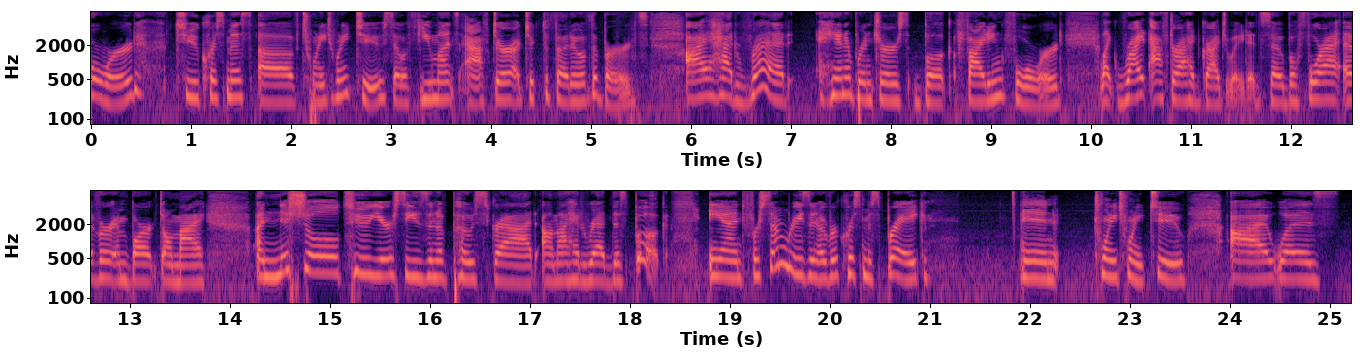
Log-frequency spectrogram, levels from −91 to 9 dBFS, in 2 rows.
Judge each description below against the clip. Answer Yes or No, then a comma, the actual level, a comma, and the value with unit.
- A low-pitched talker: No, high, 225 Hz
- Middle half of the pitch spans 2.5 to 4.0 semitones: Yes, average, 3.3 semitones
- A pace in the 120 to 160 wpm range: Yes, average, 145 wpm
